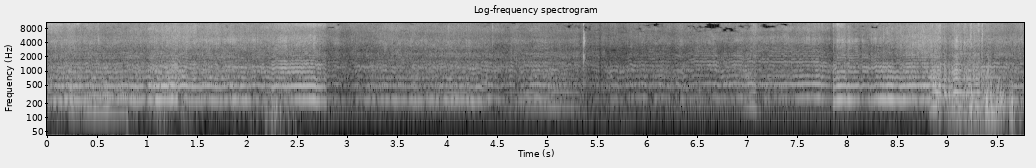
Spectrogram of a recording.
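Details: Hornets flying, a steady droning wing buzz with layered humming tones that swell and fade as insects pass close, several buzzes overlapping throughout.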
